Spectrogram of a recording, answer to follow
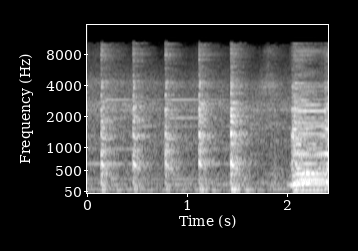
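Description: Acoustic guitar played softly in a quiet break of the song: short, evenly spaced percussive muted notes, about three a second.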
